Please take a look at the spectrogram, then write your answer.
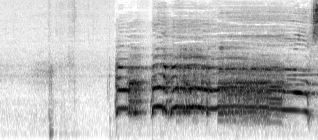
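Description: A rooster crows close and loud in one long, drawn-out call after a brief click, with a short cluck-like onset before the crow, in otherwise quiet surroundings.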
